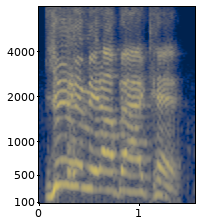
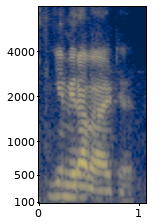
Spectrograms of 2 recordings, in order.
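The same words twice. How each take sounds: First: Loud, high-pitched drawn-out exclamation; changed tone. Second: Said in the usual way. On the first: Shown as a demonstration. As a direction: shout it out high and slow. (ऊँची आवाज़ में खींचकर ज़ोर से) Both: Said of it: "देखो, कितना difference हो सकता है".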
